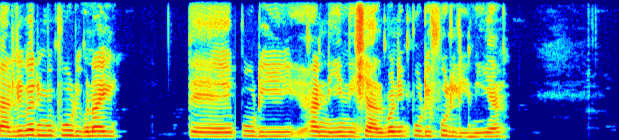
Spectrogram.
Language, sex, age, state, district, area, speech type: Dogri, female, 30-45, Jammu and Kashmir, Samba, urban, spontaneous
